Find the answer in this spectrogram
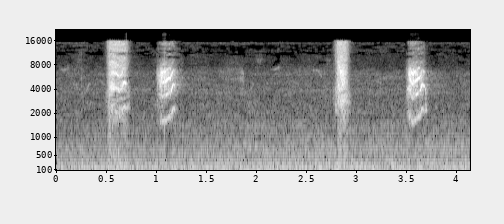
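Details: Female double-collared seedeater giving four sharp, high chip notes, some dropping slightly in pitch, in irregular pairs over a quiet background; these female calls are used to stimulate males to sing.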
